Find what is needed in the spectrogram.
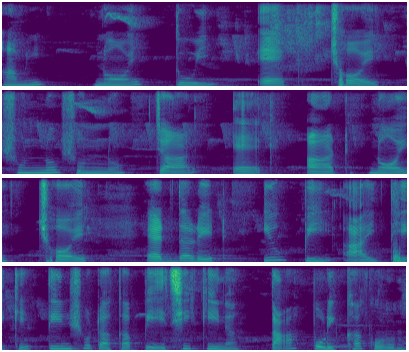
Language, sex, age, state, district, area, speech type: Bengali, female, 45-60, West Bengal, Jhargram, rural, read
